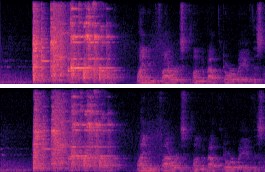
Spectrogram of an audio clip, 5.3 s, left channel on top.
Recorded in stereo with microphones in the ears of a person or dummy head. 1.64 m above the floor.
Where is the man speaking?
80° left, 2.5 m.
